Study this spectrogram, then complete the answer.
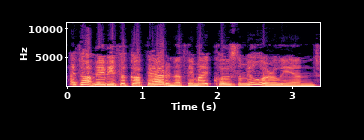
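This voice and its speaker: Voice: high-pitched, brisk, highs cut off, pitched above the performer's own voice, close to an everyday voice. A narrator voicing a young boy home alone in a snowstorm, defensive and a little nervous on the phone.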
